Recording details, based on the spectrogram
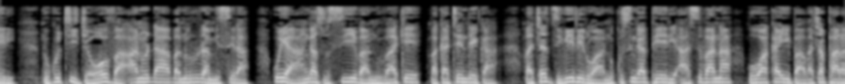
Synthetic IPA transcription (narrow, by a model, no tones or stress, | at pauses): no̞k̬utid͡ʒe̞ɦo̞vʱaʔano̞ɗaʋano̞ruramisiɾa | uje̞ɦaːŋɡazo̞siiʋan̤uʋake̞ʋakate̞nde̞ːkaʋat͡ʃad͡ziʋiɾirwano̞kusiŋɡape̞ɾiʔasiʋana | ʋo̞wakaipaʋat͡ʃapaɾa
